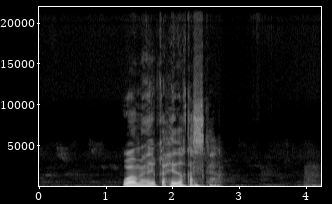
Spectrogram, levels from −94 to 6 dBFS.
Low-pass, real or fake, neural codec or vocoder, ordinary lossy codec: none; real; none; none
